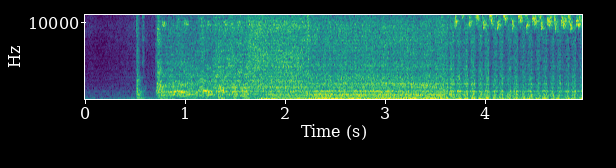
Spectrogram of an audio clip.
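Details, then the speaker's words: 1995 Pace Arrow Coronado motorhome on Chevy truck chassis, stalling after rodent damage and generator-shop repair; starter clicks, engine catches to a rough idle with faint high whine, then dies under a heavy electrical draw: engine stalling after start. "Put this on here. Clicked. And it died."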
